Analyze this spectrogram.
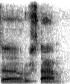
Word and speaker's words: Rustam: Yeah, if you want to say it super proper, it's Rustam.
